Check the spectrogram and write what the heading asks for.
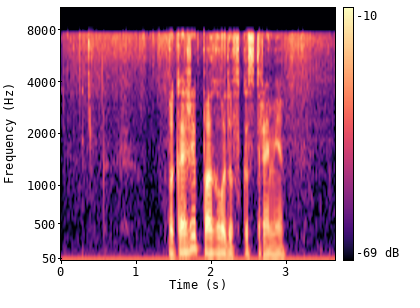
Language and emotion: Russian, neutral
